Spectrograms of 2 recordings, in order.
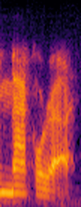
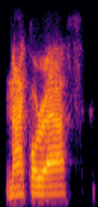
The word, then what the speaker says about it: McElrath: It's actually McElrath, but I do answer to either one. I've had people argue with me about it at times. And I mean, I was raised to say it McElrath. I don't jump on anybody for saying it wrong because I've heard it different ways all my life.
